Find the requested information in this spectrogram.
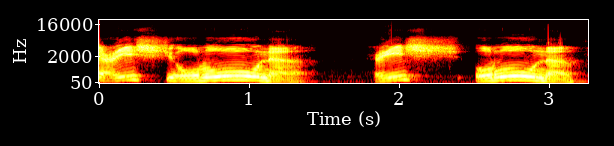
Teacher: اب را کے اوپر اگر پیش آئے گی تو پھر کیا ہوگا؟ را موٹی پڑھی جائے گی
